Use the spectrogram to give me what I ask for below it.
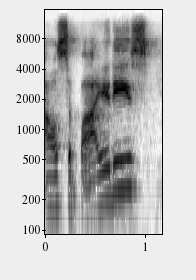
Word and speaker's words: Alcibiades: Socrates had been the lover and then very close friend of Alcibiades. Alcibiades, if you use a more Latinized pronunciation, I think you say it Alcibiades.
